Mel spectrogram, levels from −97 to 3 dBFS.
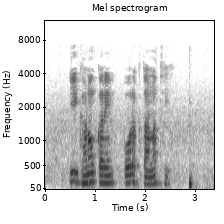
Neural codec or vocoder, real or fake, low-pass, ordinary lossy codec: none; real; 7.2 kHz; MP3, 64 kbps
